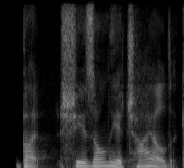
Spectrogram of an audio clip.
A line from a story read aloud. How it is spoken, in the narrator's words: Kefria pleaded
